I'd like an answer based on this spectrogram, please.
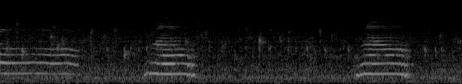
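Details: A house cat perched up high and refusing to come down answers its owner with three level, drawn-out meows, each under a second, spaced about two seconds apart, amid a woman's soft Japanese speech.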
